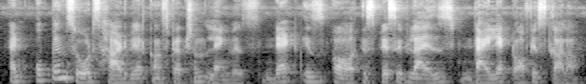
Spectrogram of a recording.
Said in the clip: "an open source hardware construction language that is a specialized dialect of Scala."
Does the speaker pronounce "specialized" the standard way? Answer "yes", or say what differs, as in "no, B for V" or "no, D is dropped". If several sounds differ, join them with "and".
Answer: no, S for SH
